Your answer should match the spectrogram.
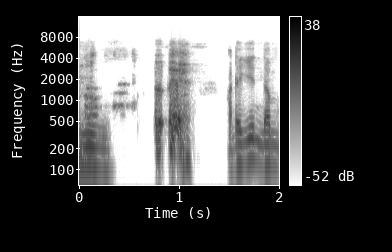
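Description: A man clears his throat in two short loud bursts during the first second, then resumes talking near the end.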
